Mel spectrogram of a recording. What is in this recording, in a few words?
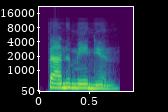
"Panamanian", Indian; Dictionary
